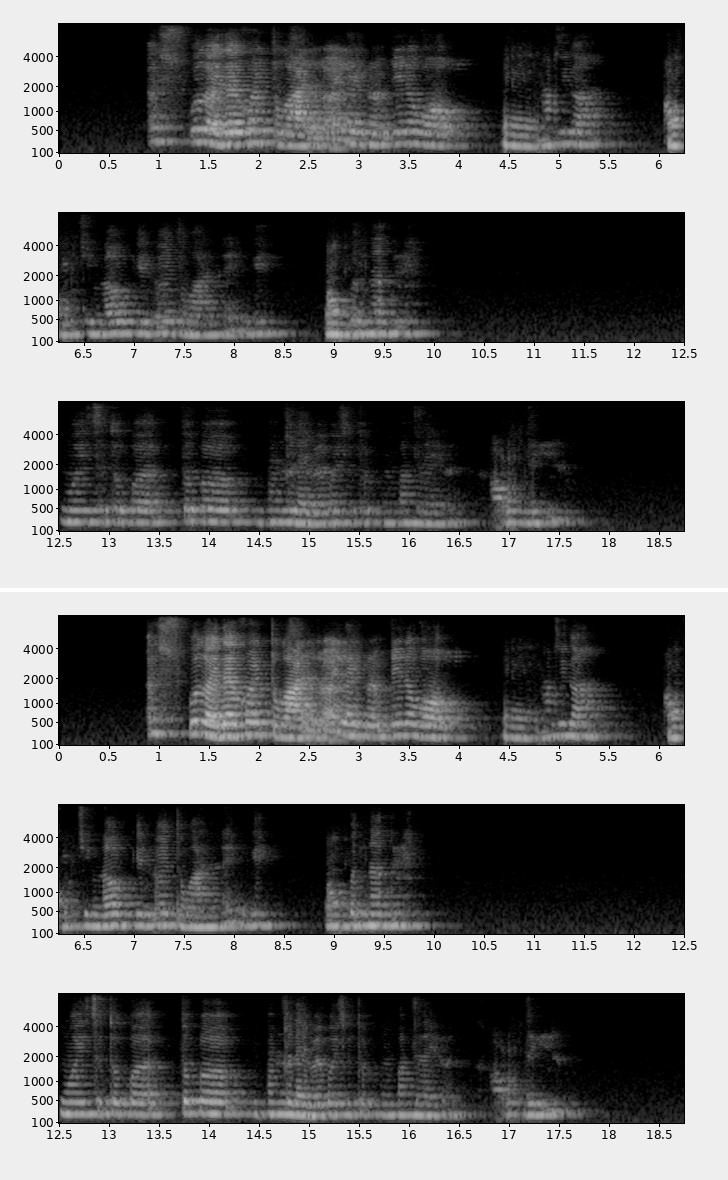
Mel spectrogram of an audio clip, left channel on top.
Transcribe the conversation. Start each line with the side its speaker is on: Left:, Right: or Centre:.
Right: ꯑꯁ ꯄꯨꯜꯂꯣꯏꯗ ꯑꯩꯈꯣꯏ ꯇꯣꯉꯥꯟꯅ ꯂꯣꯏ ꯂꯩꯈ꯭ꯔꯕꯅꯦ ꯂꯩꯅꯀꯣ ꯍꯧꯖꯤꯛꯀꯥꯟ
Left: ꯎꯝ ꯎꯝ
Right: ꯈꯣꯢ ꯆꯤꯡꯅꯕꯒꯤ ꯅꯣꯢ ꯇꯣꯉꯥꯟꯅ ꯂꯩꯕꯒꯤ
Left: ꯎꯝ
Right: ꯄꯨꯟꯅꯗ꯭ꯔꯤ ꯃꯣꯏꯁꯨ ꯑꯇꯣꯞꯄ ꯑꯇꯣꯞꯄ ꯃꯐꯝꯗ ꯂꯩꯕꯩ ꯑꯩꯈꯣꯏ ꯁꯨ ꯑꯇꯣꯞꯄ ꯃꯐꯝꯗ ꯂꯩꯕ
Left: ꯎꯝ
Right: ꯑꯗꯨꯒꯤ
